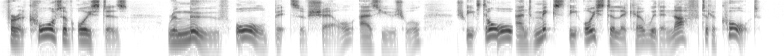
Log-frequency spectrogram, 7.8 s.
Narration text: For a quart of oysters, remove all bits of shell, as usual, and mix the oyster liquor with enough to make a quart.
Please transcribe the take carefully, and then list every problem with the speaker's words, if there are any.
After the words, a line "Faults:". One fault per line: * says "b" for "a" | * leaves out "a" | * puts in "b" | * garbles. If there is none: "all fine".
For a quart of oysters, remove all bits of shell, as usual, [garbled] and mix the oyster liquor with enough to a quart.
Faults:
* garbles
* leaves out "make"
